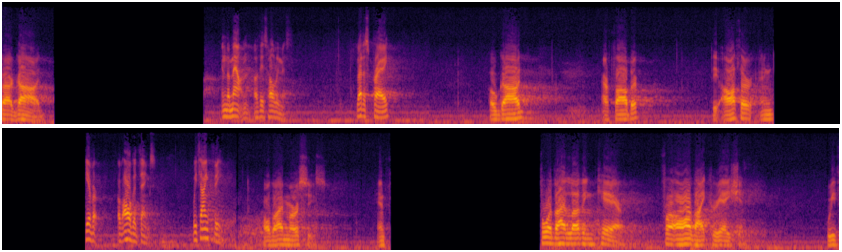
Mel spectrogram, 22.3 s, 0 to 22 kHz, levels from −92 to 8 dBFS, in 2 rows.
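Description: The player likely ran out of data, so a playback stall cuts the sound to silence for 2 s at 0.68, 10.28 and 16.34 s. After each stall, catch-up at higher speed resamples the backlog, which raises both speed and pitch. From 2.69 to 5.69 s it plays at 1.5x, about seven semitones sharp. From 12.28 to 14.28 s it plays at 2x, about ten semitones up. From 18.35 to 21.35 s it plays at 1.1x and sounds only slightly sharp.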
